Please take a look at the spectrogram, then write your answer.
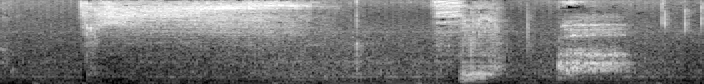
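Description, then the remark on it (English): A queef sound, an airy hiss that swells and holds, followed by two short puffing bursts of air, with no voices. “Perhaps you'd want to give me a quick lick every time I queef.”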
